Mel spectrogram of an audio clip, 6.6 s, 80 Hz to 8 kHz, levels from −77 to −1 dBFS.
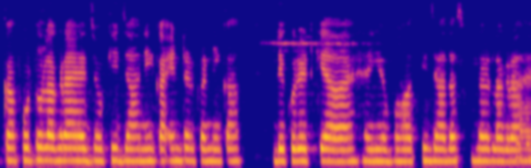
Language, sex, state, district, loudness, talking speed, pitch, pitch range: Hindi, female, Bihar, Vaishali, -17 LUFS, 215 wpm, 210 Hz, 205-215 Hz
